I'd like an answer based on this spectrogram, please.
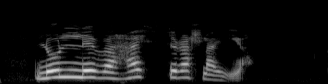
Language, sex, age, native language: Icelandic, female, 7, Icelandic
